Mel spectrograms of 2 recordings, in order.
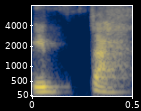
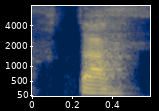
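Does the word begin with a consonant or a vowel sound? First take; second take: vowel; consonant. First: The word begins with an 'i' vowel sound. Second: The word begins directly with the 'f' consonant. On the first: "sebenarnya iftah tuh" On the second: "Cuma hamzahnya itu enggak dibaca"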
